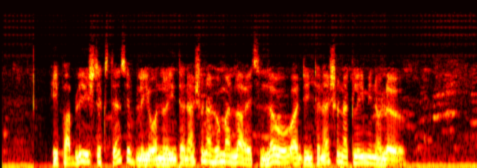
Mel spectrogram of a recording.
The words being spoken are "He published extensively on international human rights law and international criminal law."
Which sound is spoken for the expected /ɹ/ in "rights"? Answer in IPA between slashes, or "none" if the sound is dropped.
/l/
